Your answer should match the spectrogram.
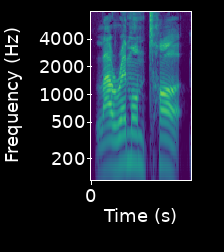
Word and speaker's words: La Remontada: First of all, La Remontada. Sorry, I nearly said it wrong there.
